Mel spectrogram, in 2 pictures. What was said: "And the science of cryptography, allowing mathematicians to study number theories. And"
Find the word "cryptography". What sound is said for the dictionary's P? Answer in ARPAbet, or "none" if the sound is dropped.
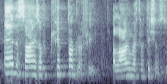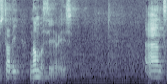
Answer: P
